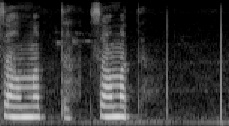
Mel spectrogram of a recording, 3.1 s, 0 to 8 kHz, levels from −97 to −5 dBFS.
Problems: none marked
